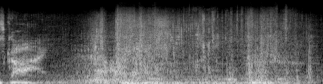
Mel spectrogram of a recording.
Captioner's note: Crunch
